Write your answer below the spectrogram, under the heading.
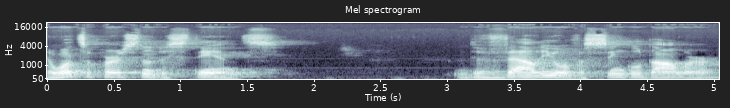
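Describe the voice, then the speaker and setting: A man's dark, mellow, medium-pitched voice with vocal fry, at a fairly slow pace with long, frequent pauses and ordinary pitch variation, in audible room echo. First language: Yiddish. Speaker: financial awareness speaker. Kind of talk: lecture. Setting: synagogue hall with audience.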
